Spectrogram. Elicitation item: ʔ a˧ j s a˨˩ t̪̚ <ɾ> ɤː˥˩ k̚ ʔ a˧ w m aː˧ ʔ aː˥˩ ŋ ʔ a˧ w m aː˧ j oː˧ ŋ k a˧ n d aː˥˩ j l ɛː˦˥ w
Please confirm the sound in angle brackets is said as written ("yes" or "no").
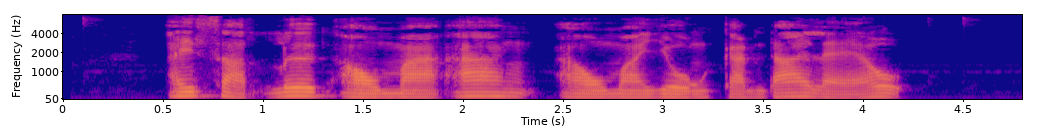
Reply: no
